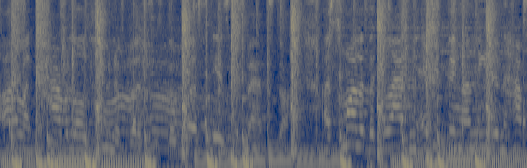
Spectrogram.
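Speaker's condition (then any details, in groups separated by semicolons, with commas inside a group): No condition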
